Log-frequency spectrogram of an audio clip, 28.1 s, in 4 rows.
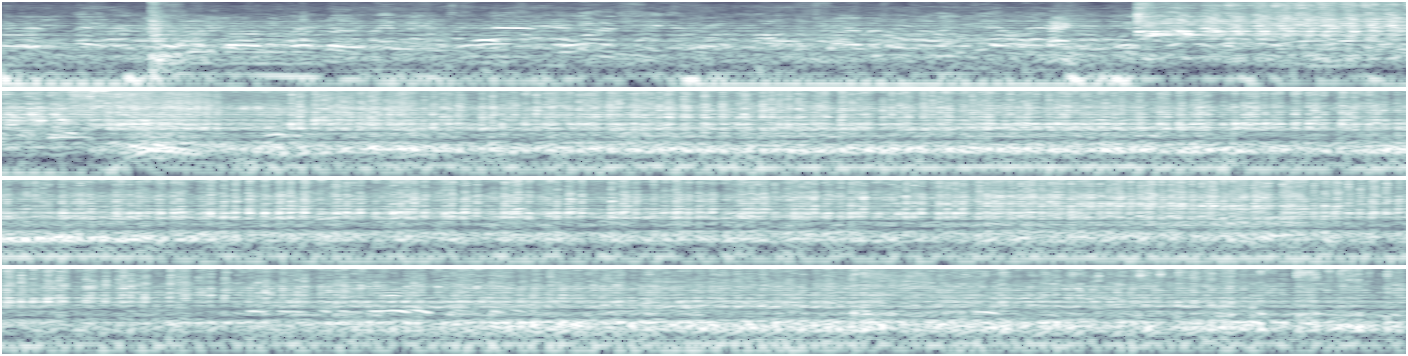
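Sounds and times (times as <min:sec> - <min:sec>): loud car engine idling: 0:05.6 - 0:28.0.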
